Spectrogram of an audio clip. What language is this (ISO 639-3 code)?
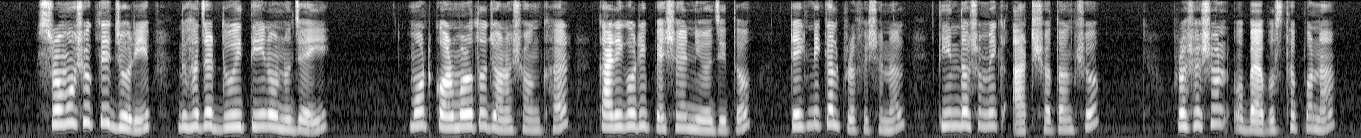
ben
